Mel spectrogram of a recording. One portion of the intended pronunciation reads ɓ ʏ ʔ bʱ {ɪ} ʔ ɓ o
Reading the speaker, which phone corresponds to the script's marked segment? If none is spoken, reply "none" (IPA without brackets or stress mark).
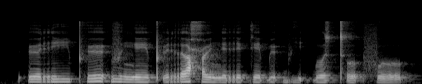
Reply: i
